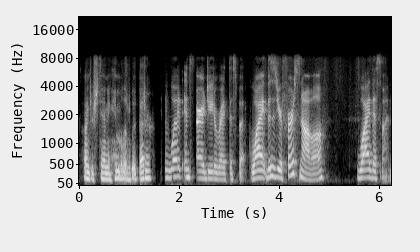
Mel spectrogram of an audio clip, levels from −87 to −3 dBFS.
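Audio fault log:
0.89–2.70 s, repeated packet loss (robotic sound): a dozen dropouts up to 55 ms, each patched by repeating prior sound, giving robotic speech; waveform shows choppy, copied blocks.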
